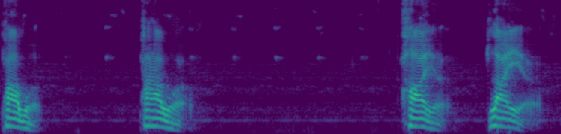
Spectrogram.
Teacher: they are combination of three vowels so sound will be the vowel sound it will glide from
